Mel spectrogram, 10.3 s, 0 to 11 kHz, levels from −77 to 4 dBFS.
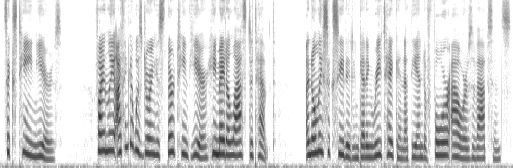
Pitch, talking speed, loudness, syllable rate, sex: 255 Hz, 175 wpm, -20 LUFS, 4.9 syllables/s, female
